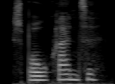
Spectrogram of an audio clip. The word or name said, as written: sproggrænse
